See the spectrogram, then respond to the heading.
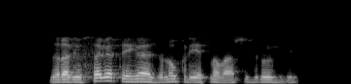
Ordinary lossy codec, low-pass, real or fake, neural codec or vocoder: Opus, 24 kbps; 3.6 kHz; fake; codec, 16 kHz, 8 kbps, FunCodec, trained on Chinese and English, 25 frames a second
